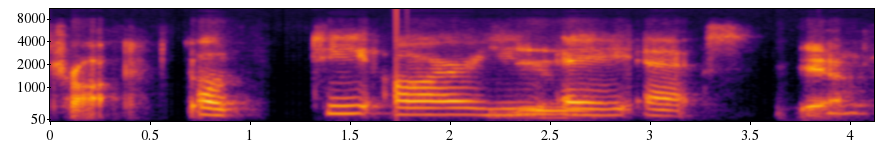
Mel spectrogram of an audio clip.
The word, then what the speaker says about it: Truax: And then, John, the spelling's different. I think it's pronounced Trock.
